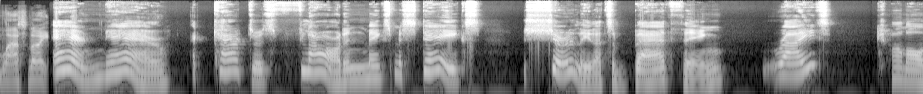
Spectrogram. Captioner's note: mocking voice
